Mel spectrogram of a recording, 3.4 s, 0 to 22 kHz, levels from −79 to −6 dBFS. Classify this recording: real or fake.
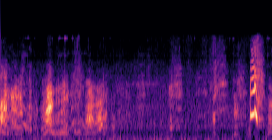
real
